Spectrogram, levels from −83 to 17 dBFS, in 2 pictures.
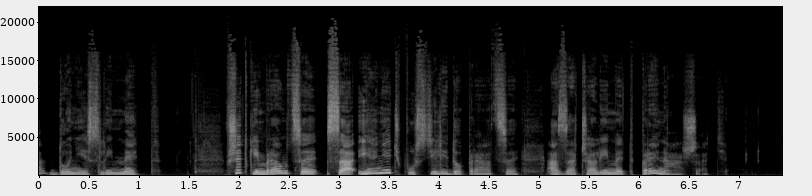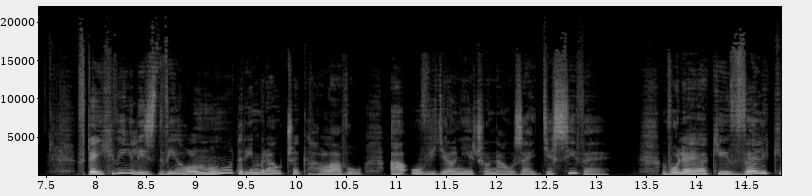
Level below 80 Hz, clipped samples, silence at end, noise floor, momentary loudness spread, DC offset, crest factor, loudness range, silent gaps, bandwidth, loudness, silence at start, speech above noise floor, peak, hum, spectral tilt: -64 dBFS; under 0.1%; 0 s; -67 dBFS; 12 LU; under 0.1%; 22 dB; 6 LU; none; over 20 kHz; -27 LUFS; 0 s; 40 dB; -6 dBFS; none; -4.5 dB/octave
